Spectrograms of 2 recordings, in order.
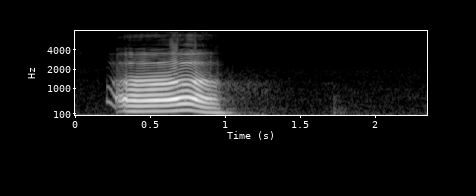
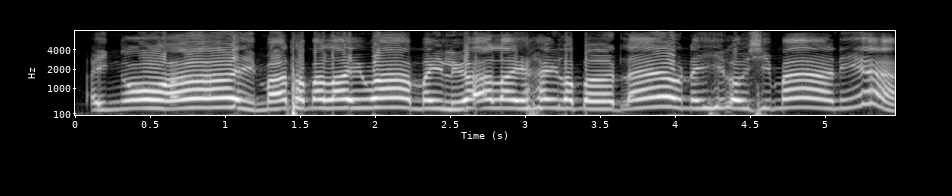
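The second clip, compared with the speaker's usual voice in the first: angry shout; 4 semitones higher, 5 dB louder than usual. Acted. Boy Gen yelling up at the bombers, angry shout. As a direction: yell it up and louder, furious.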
